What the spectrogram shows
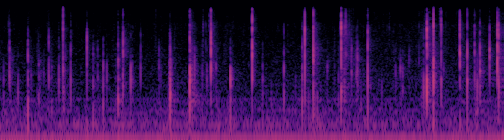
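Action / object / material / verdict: scrape / plastic zip bag filled with fabric / plastic / none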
